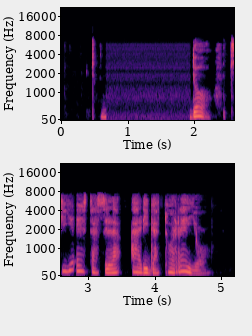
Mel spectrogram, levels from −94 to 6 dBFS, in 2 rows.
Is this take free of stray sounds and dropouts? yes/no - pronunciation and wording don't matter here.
yes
